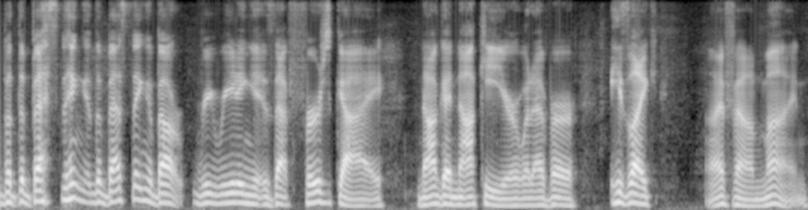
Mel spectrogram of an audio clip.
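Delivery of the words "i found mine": pleased-with-himself, smug, self-satisfied boastful tone. Retelling a story character's claim about his hole: imitating a smug character. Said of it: "really smug about it".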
